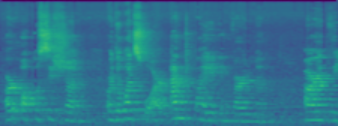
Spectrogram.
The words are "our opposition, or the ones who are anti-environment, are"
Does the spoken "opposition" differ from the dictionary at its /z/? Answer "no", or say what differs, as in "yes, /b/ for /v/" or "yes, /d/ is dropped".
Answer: yes, /s/ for /z/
